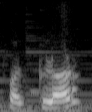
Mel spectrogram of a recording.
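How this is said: The word is pronounced the English way. "no con el, la pronunciación de, en inglés"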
